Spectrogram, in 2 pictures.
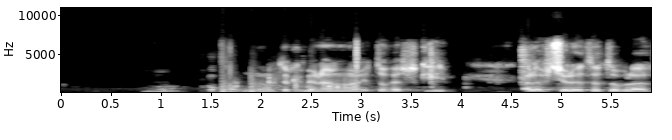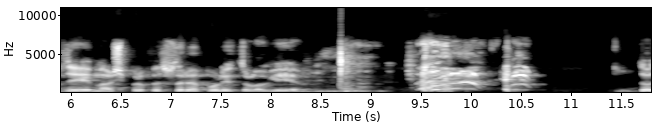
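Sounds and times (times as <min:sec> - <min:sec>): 
speech: 0:01.6 - 0:04.0, 0:04.6 - 0:09.0
person giving rough throaty coughs: 0:08.8 - 0:10.8.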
